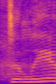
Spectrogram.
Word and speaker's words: Delia: Dalia, Ian Butler, Claudia Reinhardt. Am I probably not pronouncing that right either? Good evening, council, and to members of the audience. My name is Delia.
